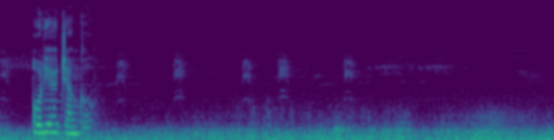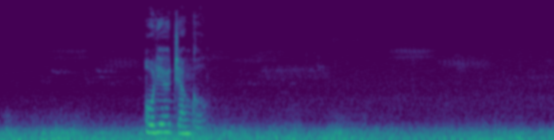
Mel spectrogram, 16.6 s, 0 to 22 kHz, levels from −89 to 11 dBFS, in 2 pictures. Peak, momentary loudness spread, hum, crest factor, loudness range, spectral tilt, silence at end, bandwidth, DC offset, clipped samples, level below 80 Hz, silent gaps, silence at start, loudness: -12 dBFS; 17 LU; none; 20 dB; 9 LU; -7 dB/octave; 0 s; 15 kHz; under 0.1%; under 0.1%; -38 dBFS; none; 0 s; -35 LUFS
